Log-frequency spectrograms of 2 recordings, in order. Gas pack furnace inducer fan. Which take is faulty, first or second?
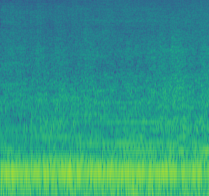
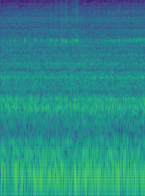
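first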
